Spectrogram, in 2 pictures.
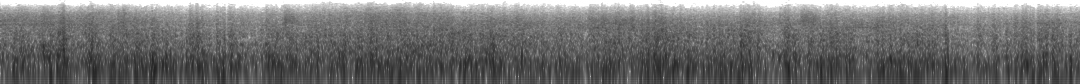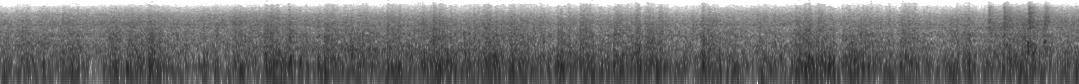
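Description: Diesel-hauled express train running at speed, heard from on board: a steady, deep running noise of the wheels on the rails.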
